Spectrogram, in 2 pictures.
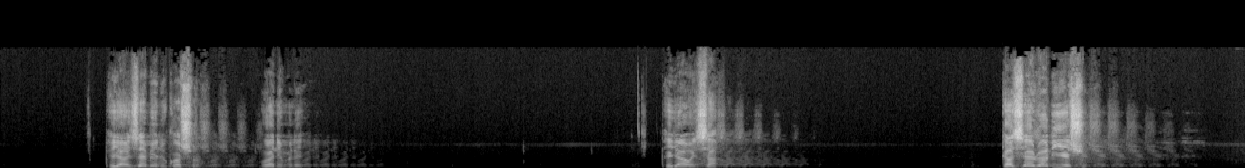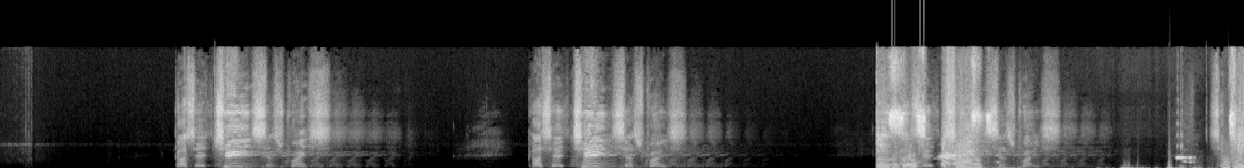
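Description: A young man speaks with animation into a microphone, in short bursts with pauses.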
